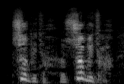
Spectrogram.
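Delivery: very high, frantic stammering, beside himself. Ferò, sword drawn, stops the departing Norman, stammering beside himself. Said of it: "balbettava Ferò fuori di sé".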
